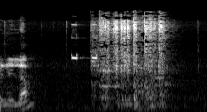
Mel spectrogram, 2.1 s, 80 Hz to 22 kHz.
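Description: Short electronic key beep from the control panel of a Juki LK-1900A computer bartacking machine as the Ready key is pressed, followed about a second in by a burst of mechanical noise lasting under a second.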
